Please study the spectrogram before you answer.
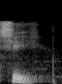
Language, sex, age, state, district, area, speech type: Hindi, male, 30-45, Bihar, Begusarai, urban, read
